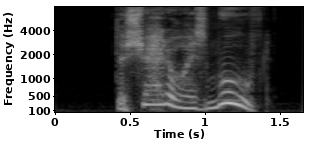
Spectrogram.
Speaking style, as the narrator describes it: I cried

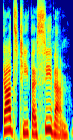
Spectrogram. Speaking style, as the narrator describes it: Ruth shouted

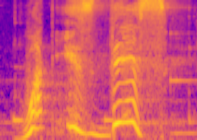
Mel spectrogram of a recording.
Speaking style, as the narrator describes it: he screeched

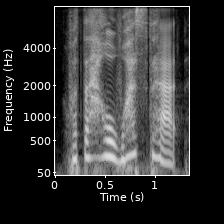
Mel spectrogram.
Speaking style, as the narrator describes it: I asked her breathlessly

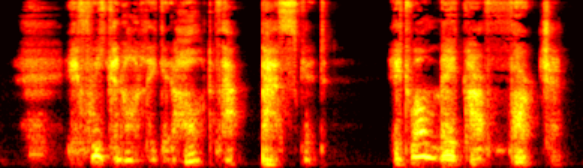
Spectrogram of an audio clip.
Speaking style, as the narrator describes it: they found time to whisper to each other

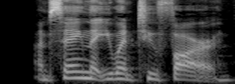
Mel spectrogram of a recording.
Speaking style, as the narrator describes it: the officer snaps

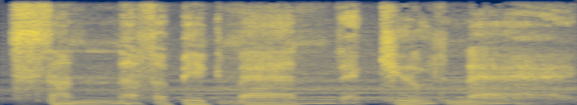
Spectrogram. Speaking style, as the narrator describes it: she hissed

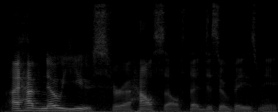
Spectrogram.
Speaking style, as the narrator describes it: Crouch said coldly

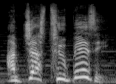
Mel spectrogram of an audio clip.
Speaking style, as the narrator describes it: he exclaimed, trying to defend himself

